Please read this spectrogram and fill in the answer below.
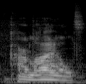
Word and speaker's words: Carlisle: name as some relatives the Carliles and Carlile c a r l i s l e with a silent s in there.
